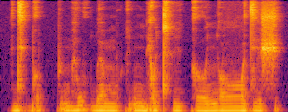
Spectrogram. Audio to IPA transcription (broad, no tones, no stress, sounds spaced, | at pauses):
dʲ e̤ ɡ͡b ɤ pː ḭ m ɛ̤ w o̤ ɡ͡b ɛ m o k ḭ ŋ b j ɔ cʰ i k ɤ ɲ ɔ lː ɔ tʲ e ʃ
